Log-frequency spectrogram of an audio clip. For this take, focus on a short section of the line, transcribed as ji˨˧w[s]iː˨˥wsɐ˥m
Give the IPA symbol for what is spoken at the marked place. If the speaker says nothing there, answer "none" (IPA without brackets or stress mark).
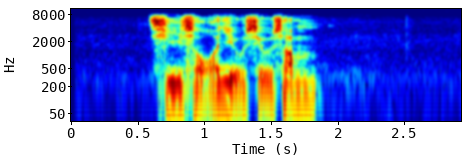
s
